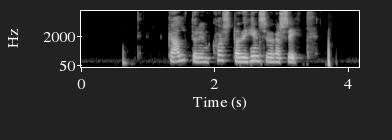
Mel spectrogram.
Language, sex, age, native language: Icelandic, female, 40-49, Icelandic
